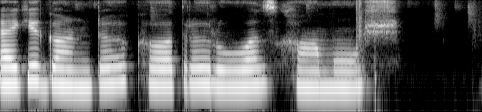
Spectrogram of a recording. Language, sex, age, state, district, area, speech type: Kashmiri, female, 18-30, Jammu and Kashmir, Kulgam, rural, read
